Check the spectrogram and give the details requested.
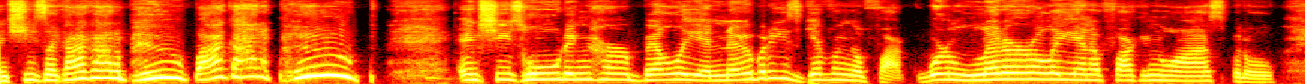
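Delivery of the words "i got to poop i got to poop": very loud, high-pitched screaming. Retelling a woman in labor in a hospital lobby, imitating a labor scream. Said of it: "It was a labor scream".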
